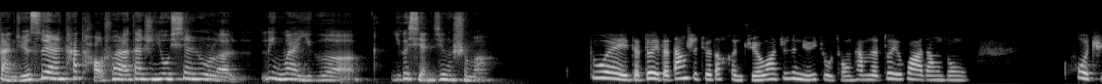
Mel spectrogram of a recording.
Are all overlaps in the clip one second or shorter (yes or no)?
yes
